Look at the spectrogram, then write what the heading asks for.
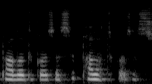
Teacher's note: Ona görə də palıd qozası palıt qozası kimi olacaq. Son samiti cingilt tələffüz olunmayacaq.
